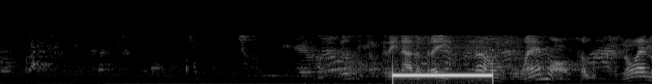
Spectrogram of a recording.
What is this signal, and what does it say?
Ringback tone (Europe, 425 Hz), with speech.
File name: out- -2015- - - .42030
